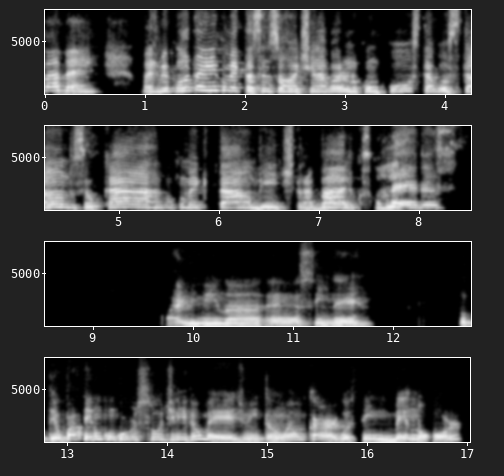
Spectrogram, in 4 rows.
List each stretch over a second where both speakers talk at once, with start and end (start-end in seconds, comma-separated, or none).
none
